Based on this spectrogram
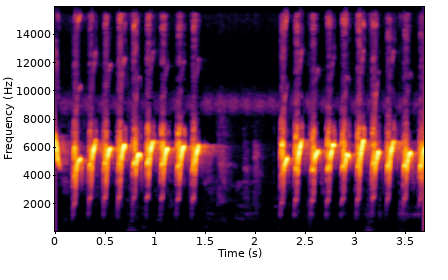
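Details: Rapid-fire song of a brown-throated sunbird, recorded as master audio for tutoring captive birds: two runs of about ten high, sharp, downward-flicked chips, separated by a short pause.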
